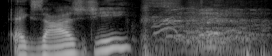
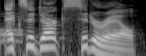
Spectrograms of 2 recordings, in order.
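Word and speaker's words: Exa Dark Sideræl: Exaji? Incorrect. The correct answer is Exodark Siderail.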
